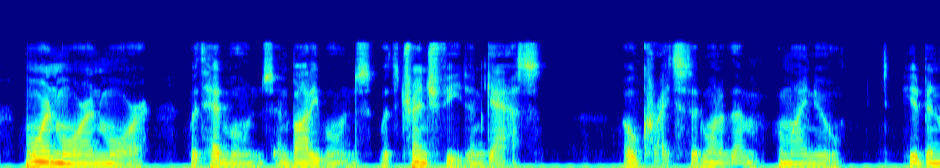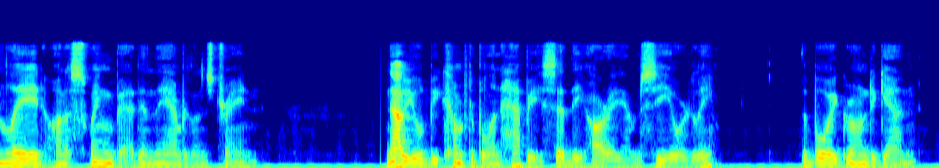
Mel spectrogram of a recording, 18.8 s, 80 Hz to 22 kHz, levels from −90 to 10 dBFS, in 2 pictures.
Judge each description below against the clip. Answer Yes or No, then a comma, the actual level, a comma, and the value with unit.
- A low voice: Yes, low, 110 Hz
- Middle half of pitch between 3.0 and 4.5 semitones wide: No, narrow, 2.5 semitones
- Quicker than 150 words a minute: Yes, average, 165 wpm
